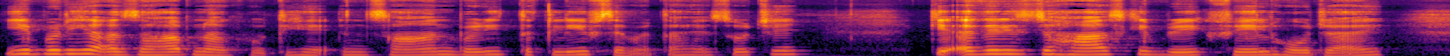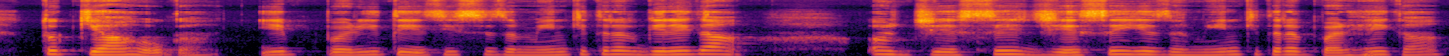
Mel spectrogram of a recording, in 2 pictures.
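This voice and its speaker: A woman storyteller plays a young man who teases a frightened seatmate. He mocks her gently and dwells on grisly details with relish. The voice stays close to an ordinary middle register. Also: medium pitch, close to an everyday voice. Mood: mocking. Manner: mocking, telling frightening tales with relish. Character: teasing young man seated beside her on a plane. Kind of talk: storytelling in Urdu.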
